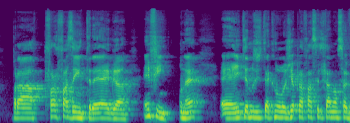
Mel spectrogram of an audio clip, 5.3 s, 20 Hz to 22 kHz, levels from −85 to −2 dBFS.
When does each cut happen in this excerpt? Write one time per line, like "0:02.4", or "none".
0:02.7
